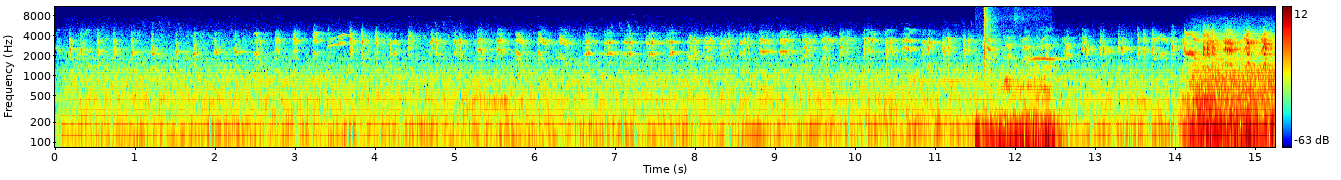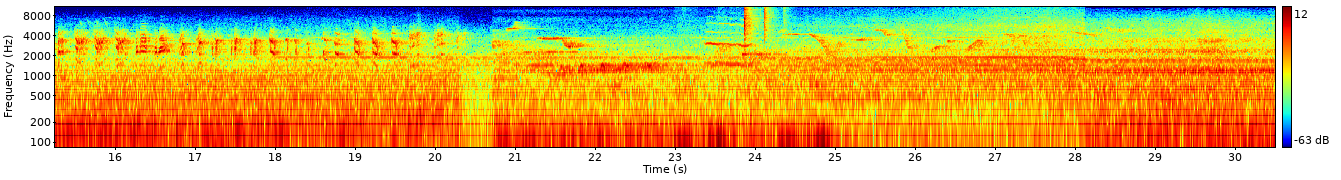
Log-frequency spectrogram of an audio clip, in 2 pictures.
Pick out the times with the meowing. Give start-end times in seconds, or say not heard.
11.4-12.6, 22.9-25.0.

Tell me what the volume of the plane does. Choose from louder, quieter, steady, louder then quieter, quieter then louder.
louder.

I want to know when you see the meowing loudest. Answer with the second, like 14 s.
24 s.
